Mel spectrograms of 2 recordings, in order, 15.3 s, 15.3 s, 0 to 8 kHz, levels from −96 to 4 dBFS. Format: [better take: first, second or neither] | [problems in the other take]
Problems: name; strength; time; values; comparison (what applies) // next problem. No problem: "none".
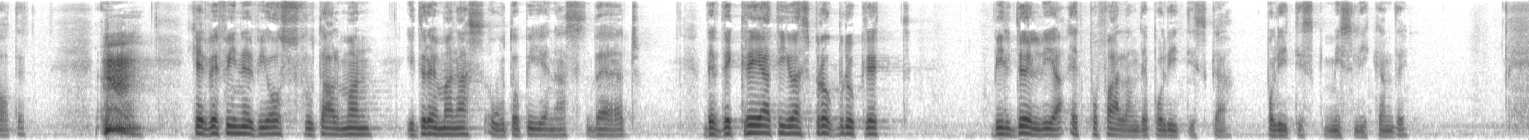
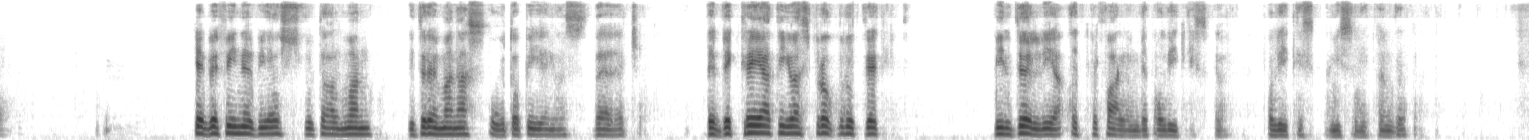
first | noise reduction (neural mask model DeepFilterNet 3)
